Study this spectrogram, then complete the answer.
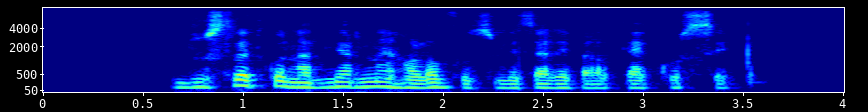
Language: Czech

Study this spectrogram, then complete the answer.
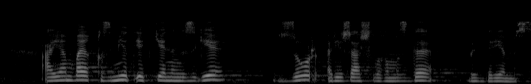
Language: Kazakh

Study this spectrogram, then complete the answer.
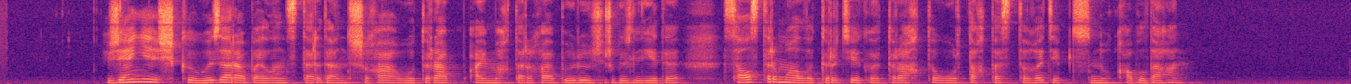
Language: Kazakh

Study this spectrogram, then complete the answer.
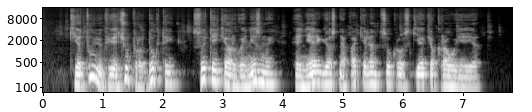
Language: Lithuanian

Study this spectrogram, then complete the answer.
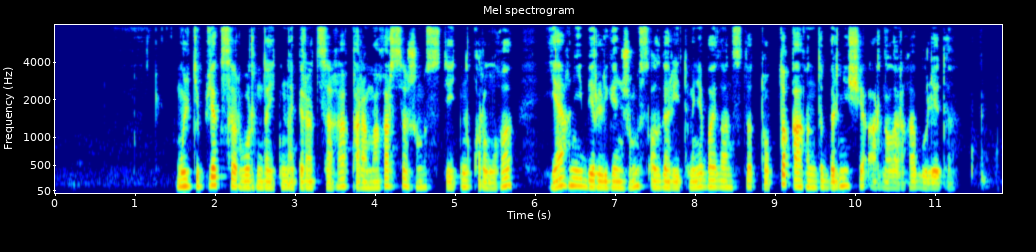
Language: Kazakh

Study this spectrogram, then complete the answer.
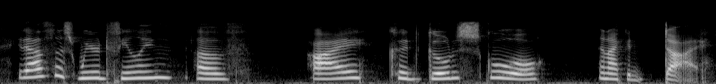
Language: English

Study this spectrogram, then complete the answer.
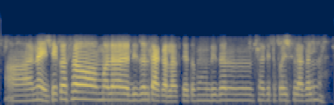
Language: Marathi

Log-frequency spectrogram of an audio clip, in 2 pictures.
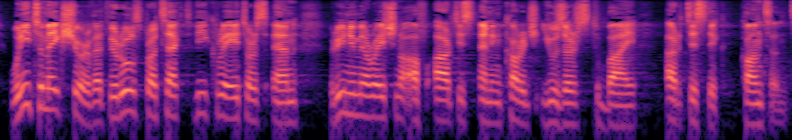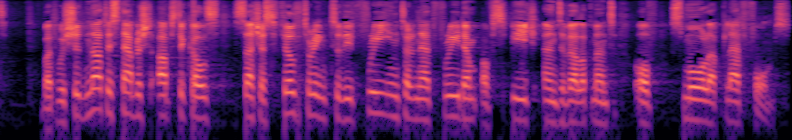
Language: English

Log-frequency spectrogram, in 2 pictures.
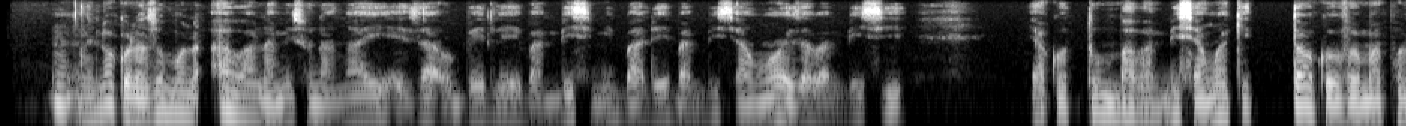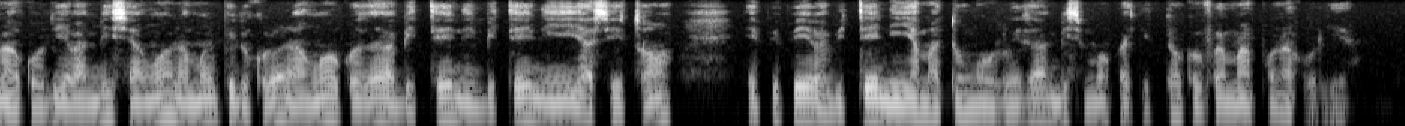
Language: Lingala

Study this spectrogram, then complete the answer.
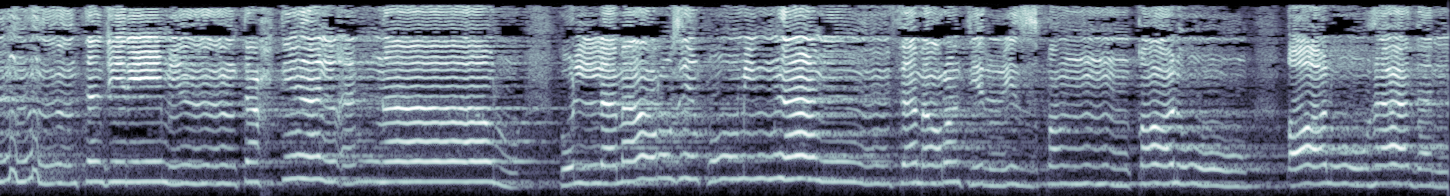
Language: Arabic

